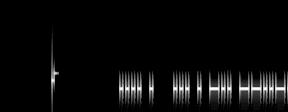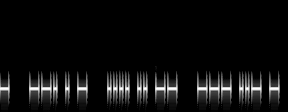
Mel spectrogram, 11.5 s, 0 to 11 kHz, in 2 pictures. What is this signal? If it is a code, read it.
Morse code, heard as a keyed tone, about 21 wpm, 700 Hz. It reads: HE SED, GET HIM OUT
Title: Sentences from Top 400 Words and Abbreviations 20wpm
